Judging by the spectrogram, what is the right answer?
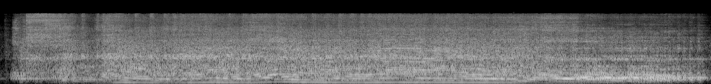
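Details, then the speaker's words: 50cc two-stroke scooter, lean no-start diagnosis, quick restart after stalling from about a minute's running, choke off: buzzy engine fires, revs and wavers, then sags and cuts out; spark seems fine, fuel supply or float suspected, unconfirmed. "that's it done start up again so I don't think we're losing spark"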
